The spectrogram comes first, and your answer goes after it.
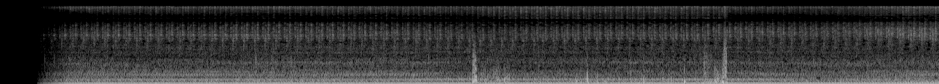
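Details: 1998 MGF, first run in a few months, steady idle with a few sharp irregular knocks; abnormal engine noise, cause unknown.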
